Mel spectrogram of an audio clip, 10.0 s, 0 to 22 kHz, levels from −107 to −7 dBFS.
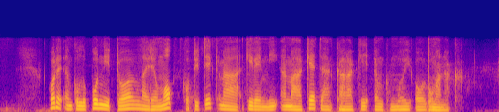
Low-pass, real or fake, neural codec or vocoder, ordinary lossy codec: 5.4 kHz; fake; codec, 16 kHz, 0.5 kbps, X-Codec, HuBERT features, trained on LibriSpeech; Opus, 24 kbps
